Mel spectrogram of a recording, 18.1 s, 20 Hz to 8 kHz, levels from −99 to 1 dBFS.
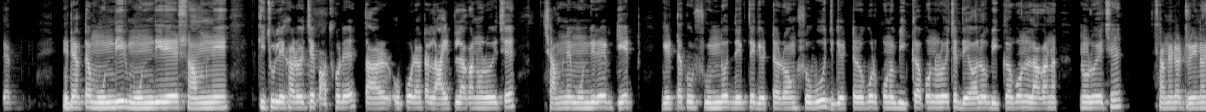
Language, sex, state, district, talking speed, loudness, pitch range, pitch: Bengali, male, West Bengal, Dakshin Dinajpur, 140 wpm, -15 LUFS, 140-150 Hz, 145 Hz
